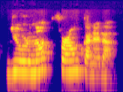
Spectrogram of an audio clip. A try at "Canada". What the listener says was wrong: Y si puedes, Canada lo puedes pronunciar en inglés. Canada. No Canadá, Canada. Esto, aunque suene, o sea, que se ve una A, se pronuncia casi como una E. Canada.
